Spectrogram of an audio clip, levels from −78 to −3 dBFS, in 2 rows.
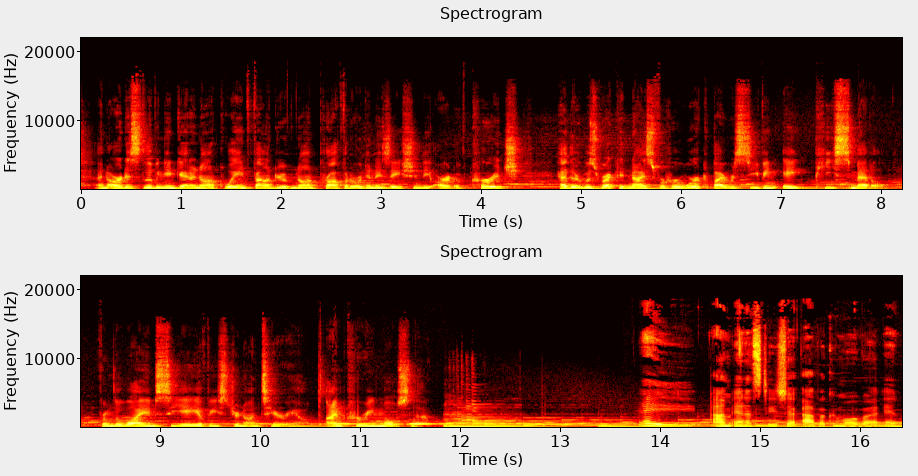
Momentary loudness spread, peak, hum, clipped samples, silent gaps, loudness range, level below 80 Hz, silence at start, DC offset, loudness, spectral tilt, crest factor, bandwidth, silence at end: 8 LU; -2 dBFS; none; under 0.1%; none; 2 LU; -46 dBFS; 0 s; under 0.1%; -20 LUFS; -5 dB/octave; 18 dB; 19 kHz; 0 s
